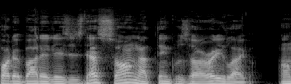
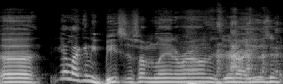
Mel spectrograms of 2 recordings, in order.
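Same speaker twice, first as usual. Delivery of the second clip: put-on nonchalant voice, higher pitch; 10 semitones higher than usual. Retelling a phone call from Tech: nonchalant Tech impression. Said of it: "the most nonchalant conversation ever".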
